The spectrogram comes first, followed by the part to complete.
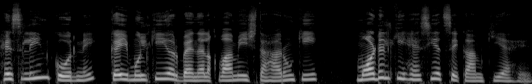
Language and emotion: Urdu, neutral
